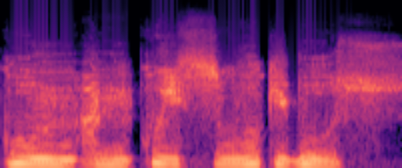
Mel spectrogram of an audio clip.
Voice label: humanoid male; Stellaris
